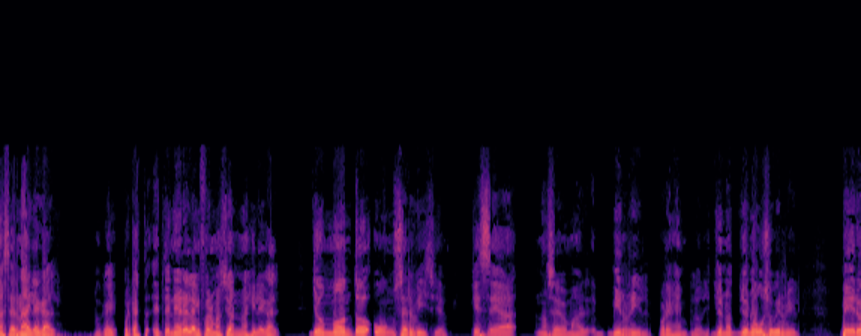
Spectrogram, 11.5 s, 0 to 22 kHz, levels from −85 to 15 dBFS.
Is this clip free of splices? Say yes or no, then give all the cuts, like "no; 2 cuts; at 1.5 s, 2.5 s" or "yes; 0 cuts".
no; 1 cut; at 9.4 s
